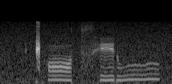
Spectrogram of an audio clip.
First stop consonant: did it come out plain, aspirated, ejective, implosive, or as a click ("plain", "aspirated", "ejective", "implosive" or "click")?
click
